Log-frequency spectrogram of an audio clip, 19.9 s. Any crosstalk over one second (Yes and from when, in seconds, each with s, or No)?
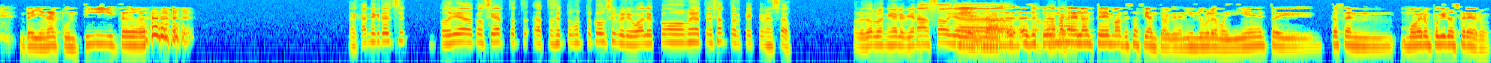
Yes, from 12.2 s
